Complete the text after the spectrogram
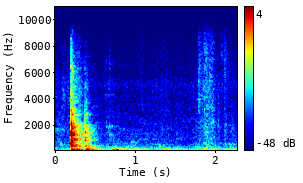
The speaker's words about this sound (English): So then after they'd said that, he pulled out a bunch of smaller rocks, and he started pouring them into the jar. Now, what I need you to do here as I pour these in is just shake them down, okay? Boy, we can get a lot more rocks in here.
